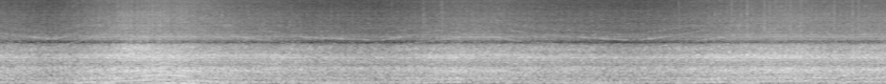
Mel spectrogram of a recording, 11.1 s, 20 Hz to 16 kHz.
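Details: 2018 Ford F-150 5.0 Coyote Gen3 V8, revving slightly from 1,200 to 2,000 rpm: light ticking on top, absent at idle; owner wonders if it's the known BBQ tick, unconfirmed.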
